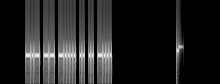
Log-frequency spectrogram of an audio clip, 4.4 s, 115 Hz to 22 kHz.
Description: Morse code, heard as a keyed tone, about 40 wpm, 700 Hz. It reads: KM6IIB
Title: USA Call Signs Repeated 2x 40wpm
